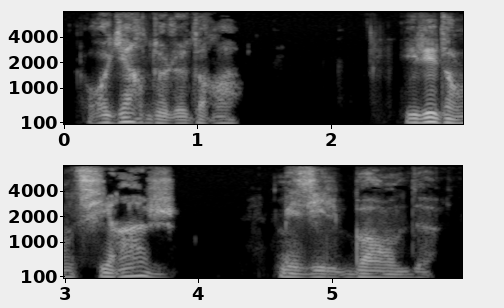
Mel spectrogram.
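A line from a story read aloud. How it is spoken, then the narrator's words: Low voice. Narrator (French): lui dit à voix basse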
